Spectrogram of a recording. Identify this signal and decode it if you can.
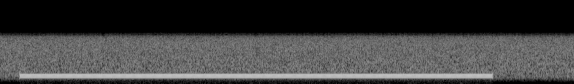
Telephone call progress tone (North American or UK plan), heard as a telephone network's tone, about 350, 440 Hz, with phone line noise. Dial tone.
